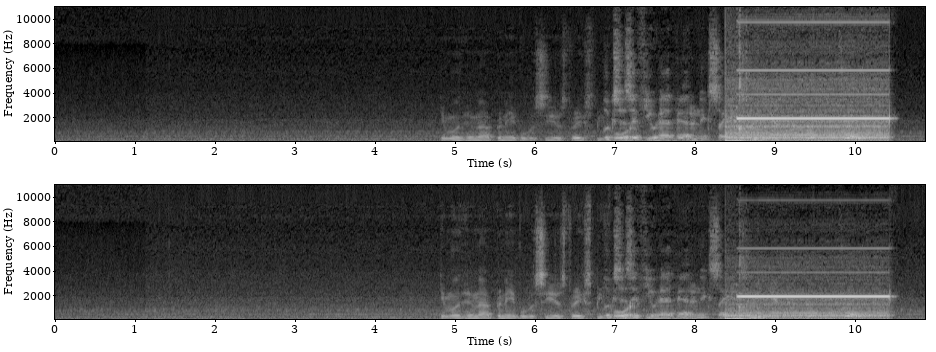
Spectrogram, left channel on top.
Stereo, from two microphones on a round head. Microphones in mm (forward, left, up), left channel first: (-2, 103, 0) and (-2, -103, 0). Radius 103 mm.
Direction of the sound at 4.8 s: 45° right (ahead or behind).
